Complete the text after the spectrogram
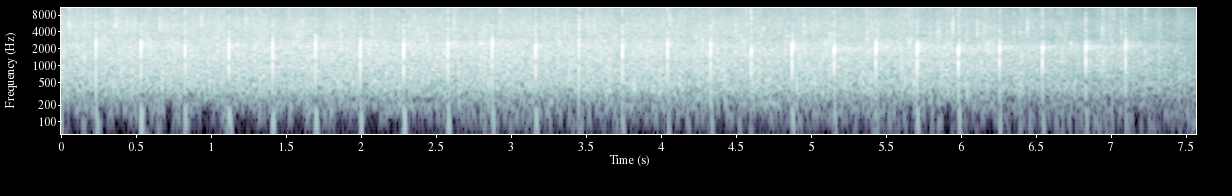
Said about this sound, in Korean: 우리 서로를 위해서 큰 격려의 박수 부탁드립니다.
